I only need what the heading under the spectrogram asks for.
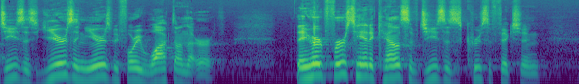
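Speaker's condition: No condition

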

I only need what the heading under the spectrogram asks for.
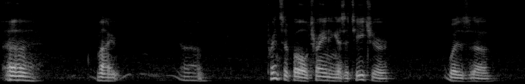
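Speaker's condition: Parkinson's disease; earlier breathing trouble during sleep, reduced gait, stooped posture, stiff right arm, lost force and speed; about 10-11 years since diagnosis, age 79, walks almost daily, regular yoga practice, good posture

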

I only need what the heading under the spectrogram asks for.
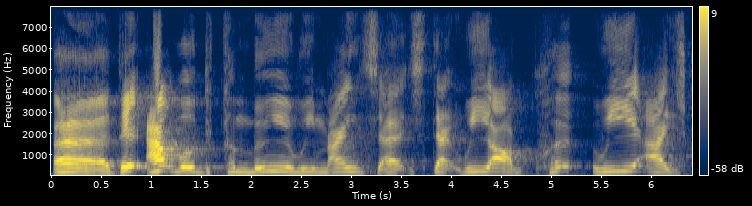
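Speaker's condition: Speech impediment; initially misdiagnosed

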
